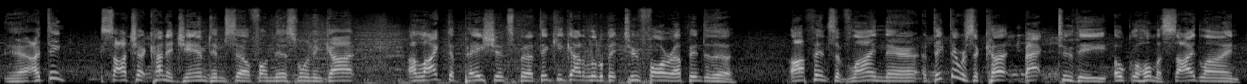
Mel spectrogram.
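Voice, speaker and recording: A male color commentator with a high, bright voice breaks down football plays conversationally. He speaks from a stadium broadcast booth. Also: normal speed, slight background noise.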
